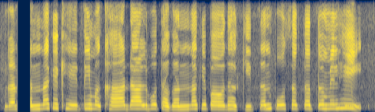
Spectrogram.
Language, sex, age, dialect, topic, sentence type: Chhattisgarhi, female, 18-24, Northern/Bhandar, agriculture, question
